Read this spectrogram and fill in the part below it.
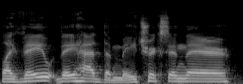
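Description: A man's voice: medium pitch, unhurried, clear, resonant tone. Rambling man in his twenties. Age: 20s. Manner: rambling, heavy use of "like" fillers. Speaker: podcast co-host. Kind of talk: casual chat.

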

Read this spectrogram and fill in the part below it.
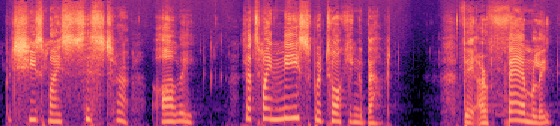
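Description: A man's voice: high-pitched, expressive, normal speed, no echo, pitched above the performer's own voice. A man voicing an anxious middle-aged mother who pleads emotionally in an audiobook. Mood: pleading. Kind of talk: audiobook character voice.

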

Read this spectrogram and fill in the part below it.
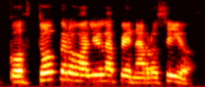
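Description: A man hosting a streamed interview, asking questions in a halting way and often repeating his words. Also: high voice, a bit bright. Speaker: host.

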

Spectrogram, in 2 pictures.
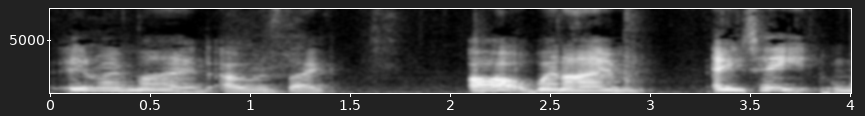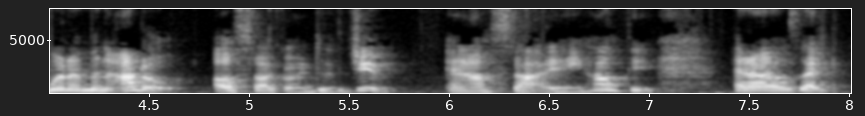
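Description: A woman's voice: mid-range voice, fairly even intonation, moderate pace, pushed and bright. A woman of twenty having a casual, giggly chat with a friend as a podcast co-host.

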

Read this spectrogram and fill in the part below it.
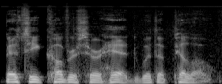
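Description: A man's voice: sits low, normal speed. A man with an American accent reading scripted screenplay narration in the present tense.

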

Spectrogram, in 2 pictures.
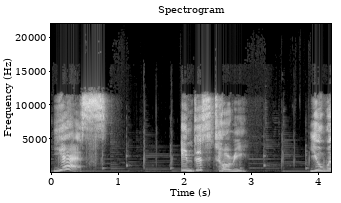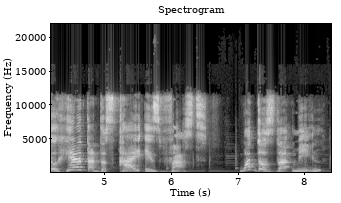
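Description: A woman with a high, very lively voice teaches young children through a story. She speaks extremely slowly and deliberately, as a teacher would, with music behind her. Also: slightly rough. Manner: slow, deliberate, expressive, prompting listeners to repeat. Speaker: teacher leading a children's read-aloud lesson.

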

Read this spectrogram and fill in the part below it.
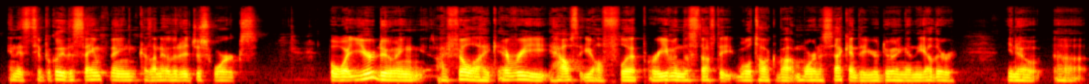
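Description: Hoarse male podcast host. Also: mid-range voice. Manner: rambling, friendly, throat-clearing. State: losing his voice. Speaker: podcast host, real estate investor. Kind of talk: casual interview conversation.

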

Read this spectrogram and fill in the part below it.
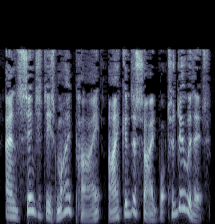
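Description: A man voicing a gentle young goblin in a storybook, formal and polite, with a soft voice that has a breathy, husky grain. It sits up close with no room around it. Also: mid-range voice, huge pitch swings, quick pace, no room sound, pitched above the performer's own voice. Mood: earnest.

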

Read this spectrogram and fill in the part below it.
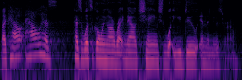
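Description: A woman's voice: low voice, unhurried, a little mellow. A woman hosting a panel interview, putting questions in a conversational way. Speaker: host and moderator. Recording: long echoing reverb.

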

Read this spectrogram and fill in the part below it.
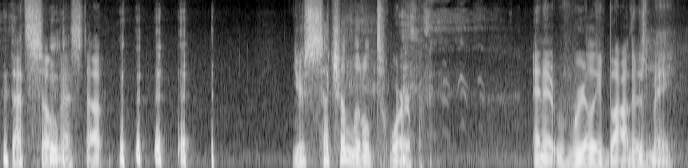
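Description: A man's voice: lowish voice, slow. A man in his forties, a contractor hosting a podcast, chatting casually and laughing often. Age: 40s. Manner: laughs often, animated, teasing.

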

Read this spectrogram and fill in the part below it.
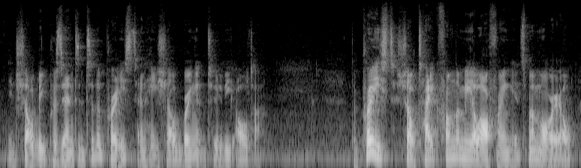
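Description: An Australian man, a pastor hosting a Bible podcast, reading and explaining scripture with measured, emphatic phrasing. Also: medium pitch. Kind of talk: scripture reading with devotional commentary.

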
